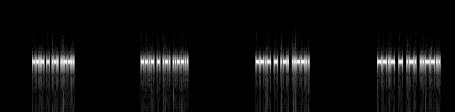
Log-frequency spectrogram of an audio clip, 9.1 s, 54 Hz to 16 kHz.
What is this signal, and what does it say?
Morse code, heard as a keyed tone, about 57 wpm, 700 Hz. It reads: QTR? QTR? QTR? QTR?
